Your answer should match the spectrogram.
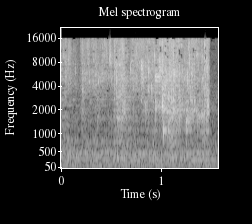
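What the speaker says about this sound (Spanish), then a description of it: "Ahora le voy a dejar caer aquí agua." Water pours steadily from a tap into a pot on the stove for a stovetop water bath for a no-bake cheese flan, a short, soft splashing stream that swells briefly and then cuts off.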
